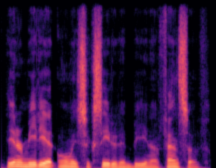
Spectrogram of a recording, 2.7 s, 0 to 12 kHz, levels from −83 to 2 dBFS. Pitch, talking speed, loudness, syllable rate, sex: 110 Hz, 155 wpm, -16 LUFS, 7.0 syllables/s, male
